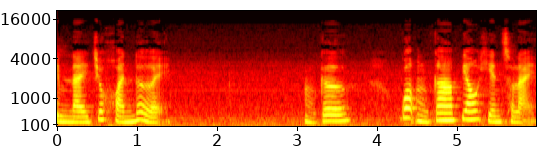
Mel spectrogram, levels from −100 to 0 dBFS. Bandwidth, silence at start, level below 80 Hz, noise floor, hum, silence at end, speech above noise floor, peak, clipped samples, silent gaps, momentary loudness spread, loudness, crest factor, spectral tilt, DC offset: 10.5 kHz; 0 s; -48 dBFS; -44 dBFS; none; 0 s; 23 dB; -4 dBFS; under 0.1%; none; 14 LU; -21 LUFS; 18 dB; -6.5 dB/octave; 0.4%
